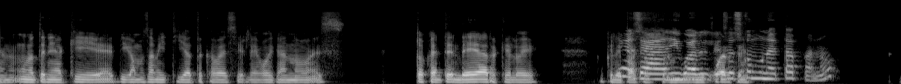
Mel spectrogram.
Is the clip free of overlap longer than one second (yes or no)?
no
